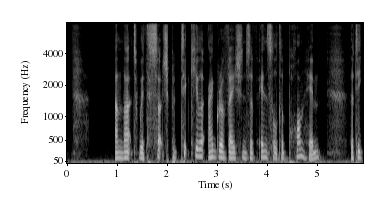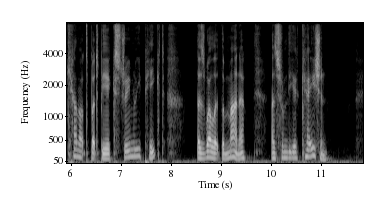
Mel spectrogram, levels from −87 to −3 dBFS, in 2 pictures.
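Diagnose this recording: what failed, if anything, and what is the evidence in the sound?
Nothing failed in this recording, and the sound gives no evidence of a fault at any stage.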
